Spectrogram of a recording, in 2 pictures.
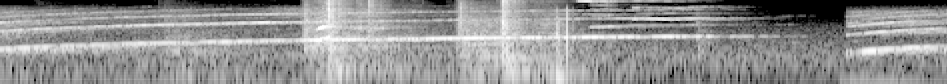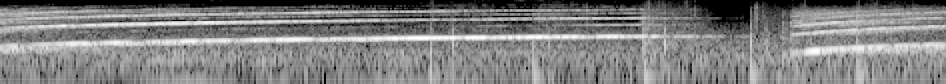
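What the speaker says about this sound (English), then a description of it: "please turn off that alarm since that's your job" A fire alarm wails in the video game Life is Strange, rising electronic sweeps repeating loud and steady at a school, with a couple of sharp clanking hits near the start.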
